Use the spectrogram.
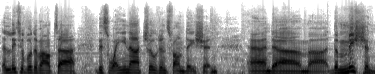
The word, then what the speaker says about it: Whanyinna: Yeah, because I was going to use Oyibo pronunciation before I say Whanyinna, but it's Whanyinna Children Foundation and Makoko.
